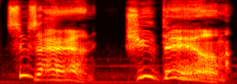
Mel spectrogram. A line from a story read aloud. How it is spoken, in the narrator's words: screamed in a panic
